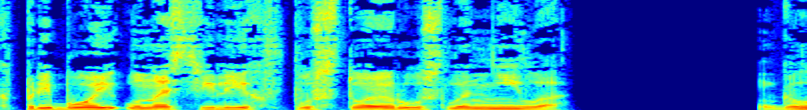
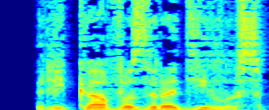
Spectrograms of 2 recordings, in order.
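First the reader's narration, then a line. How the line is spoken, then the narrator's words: Whispered. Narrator (Russian): прошептала Фен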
